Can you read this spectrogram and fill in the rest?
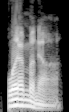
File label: "lamina", American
